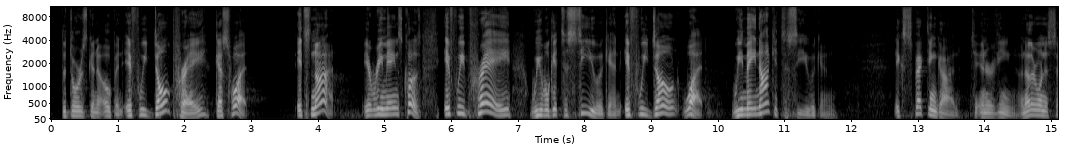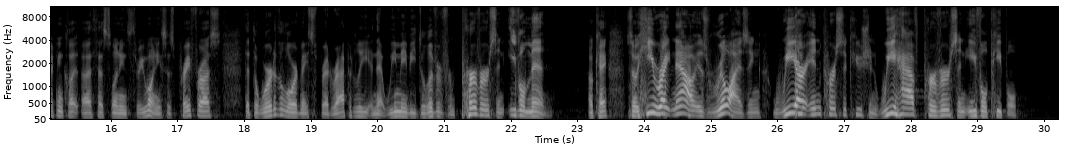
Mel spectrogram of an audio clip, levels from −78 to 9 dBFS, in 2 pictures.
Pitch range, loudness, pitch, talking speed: 115-170 Hz, -27 LUFS, 135 Hz, 180 wpm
